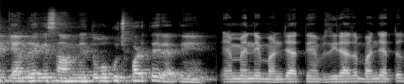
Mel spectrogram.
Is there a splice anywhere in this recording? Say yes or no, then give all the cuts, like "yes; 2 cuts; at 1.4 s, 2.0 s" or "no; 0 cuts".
yes; 1 cut; at 2.1 s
